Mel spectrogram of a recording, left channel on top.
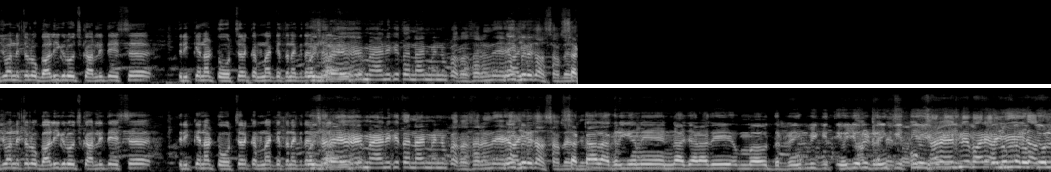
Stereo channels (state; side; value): drops out; left; at 5.8 s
